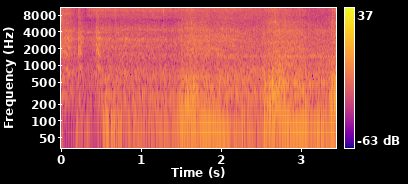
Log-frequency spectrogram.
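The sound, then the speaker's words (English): A 750 motorcycle engine idles with a deep rumble, then revs up twice in quick succession, loud, with no talking. “You can feel it's, you know, it's a 750, it's got a nice engine lump on it, but it feels good.”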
